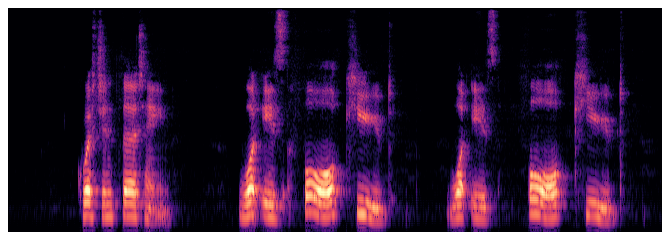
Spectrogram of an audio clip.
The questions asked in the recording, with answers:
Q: What is 4 cubed?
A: the answer is 64.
